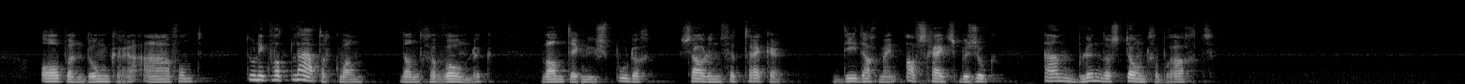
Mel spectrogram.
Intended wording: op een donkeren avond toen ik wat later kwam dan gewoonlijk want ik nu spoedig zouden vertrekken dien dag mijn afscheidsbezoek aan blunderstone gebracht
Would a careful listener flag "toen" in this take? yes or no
no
